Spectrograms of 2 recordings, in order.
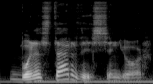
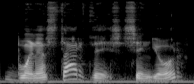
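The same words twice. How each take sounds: First: Fluent, connected "Buenas tardes, señor"; advanced-level demo without stretching; natural speed. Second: Slow model reply, stretching out "tardes"; drawn-out teacher demo; slow, careful model. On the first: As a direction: say it in one run at native pace. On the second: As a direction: say "Buenas tardes, señor" slowly for learners. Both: Shown as a demonstration. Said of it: "say them at natural speed".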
